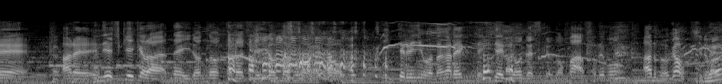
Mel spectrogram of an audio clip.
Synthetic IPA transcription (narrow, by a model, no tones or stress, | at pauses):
e̞ | a̰ɾe̞enɯ̟et͡ɕi̥kʲe̞ːkaɾane̞iɾõ̞nːakat̪at͡ɕid̪e̞iɾõ̞nːamod̪aked̪o̞̰it̪ːe̞ɾɯ̟ɲ̟imo̞naɡaɾet̪ːeit̪e̞ɾɯ̟jo̞ːnd̪esɨ̥keed̪omaːso̞ɾe̞mo̞ | aɾɯ̟no̞kamoɕiɾ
